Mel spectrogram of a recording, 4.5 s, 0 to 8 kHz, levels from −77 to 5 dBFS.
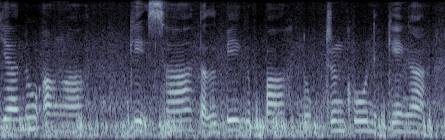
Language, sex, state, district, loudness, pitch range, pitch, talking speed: Garo, female, Meghalaya, North Garo Hills, -18 LUFS, 180-225 Hz, 205 Hz, 80 wpm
